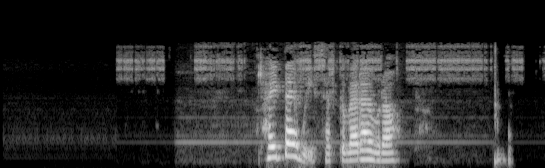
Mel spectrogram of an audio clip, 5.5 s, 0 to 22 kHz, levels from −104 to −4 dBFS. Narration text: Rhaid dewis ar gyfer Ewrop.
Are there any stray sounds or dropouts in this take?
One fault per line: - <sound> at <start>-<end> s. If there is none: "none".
none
